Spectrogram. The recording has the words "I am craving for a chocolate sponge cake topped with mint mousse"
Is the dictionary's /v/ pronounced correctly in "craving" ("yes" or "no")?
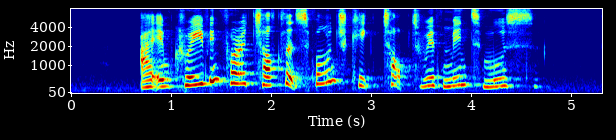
yes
